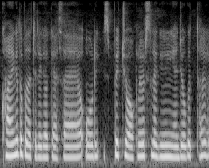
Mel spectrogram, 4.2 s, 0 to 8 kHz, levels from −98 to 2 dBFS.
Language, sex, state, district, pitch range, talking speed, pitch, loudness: Hindi, female, Delhi, New Delhi, 200-220 Hz, 185 wpm, 210 Hz, -16 LUFS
